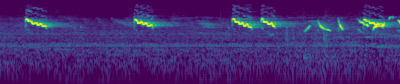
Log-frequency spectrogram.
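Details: Kecial kuning Lombok white-eye lure recording: clear falling high-pitched chirps at roughly one-second gaps, then a quicker run of short upswept and downswept notes toward the end, with a constant faint hum beneath.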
